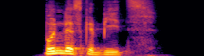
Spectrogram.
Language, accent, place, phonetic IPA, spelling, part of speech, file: German, Germany, Berlin, [ˈbʊndəsɡəˌbiːt͡s], Bundesgebiets, noun, De-Bundesgebiets.ogg
- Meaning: genitive singular of Bundesgebiet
